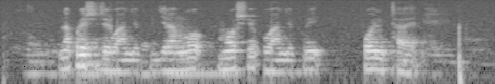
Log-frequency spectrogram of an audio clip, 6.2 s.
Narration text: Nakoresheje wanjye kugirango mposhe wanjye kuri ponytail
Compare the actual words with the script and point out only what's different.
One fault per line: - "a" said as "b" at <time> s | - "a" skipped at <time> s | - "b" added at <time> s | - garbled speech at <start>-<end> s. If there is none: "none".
none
